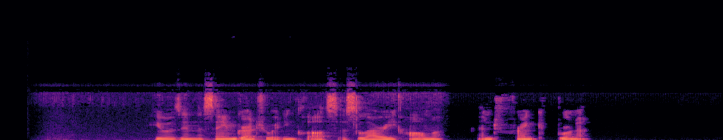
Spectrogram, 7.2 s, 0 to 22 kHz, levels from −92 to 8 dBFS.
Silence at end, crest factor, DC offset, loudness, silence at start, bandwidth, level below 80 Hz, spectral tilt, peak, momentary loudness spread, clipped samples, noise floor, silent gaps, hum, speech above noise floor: 1.35 s; 18 dB; under 0.1%; -27 LUFS; 1.55 s; 9.6 kHz; -54 dBFS; -4.5 dB/octave; -10 dBFS; 7 LU; under 0.1%; -81 dBFS; none; none; 55 dB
